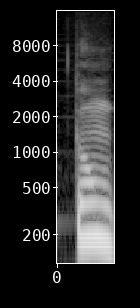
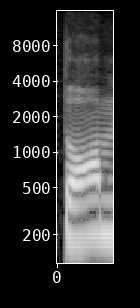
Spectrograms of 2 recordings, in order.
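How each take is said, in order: First: तुम with a short oo vowel; correct pronunciation. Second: तोम with an oh vowel; wrong pronunciation. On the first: Teacher corrects the misreading for learners, correct तुम with short oo. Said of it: "तुम पढ़ना है आपको". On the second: Teacher warns learners off a misreading, wrong तोम with oh. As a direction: say तोम with oh in place of oo. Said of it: "तोम नहीं पढ़ना है". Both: Shown as a demonstration.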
